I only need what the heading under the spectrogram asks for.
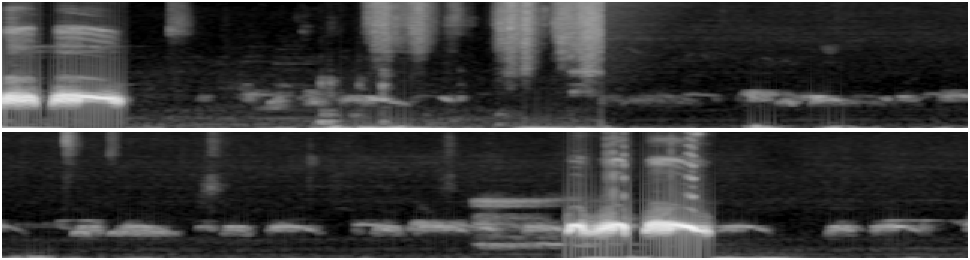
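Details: Decoy spotted dove song meant to make doves coo more: a loud coo opens, then soft, scattered murmuring coos for several seconds, and another loud double coo near the end.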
